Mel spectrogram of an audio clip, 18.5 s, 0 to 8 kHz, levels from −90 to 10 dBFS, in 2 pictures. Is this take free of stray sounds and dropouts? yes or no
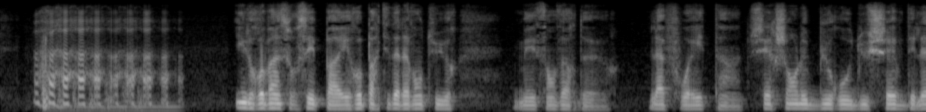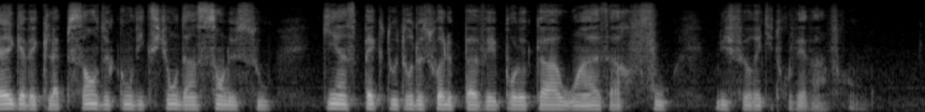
no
